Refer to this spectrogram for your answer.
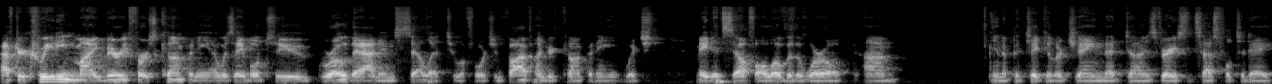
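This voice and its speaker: Captured on a very clean recording with a silent background, a man with a Southern US accent talks at a moderate pace. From US South. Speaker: entrepreneur and business broker. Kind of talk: podcast interview.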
